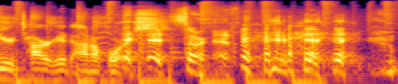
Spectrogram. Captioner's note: laughs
